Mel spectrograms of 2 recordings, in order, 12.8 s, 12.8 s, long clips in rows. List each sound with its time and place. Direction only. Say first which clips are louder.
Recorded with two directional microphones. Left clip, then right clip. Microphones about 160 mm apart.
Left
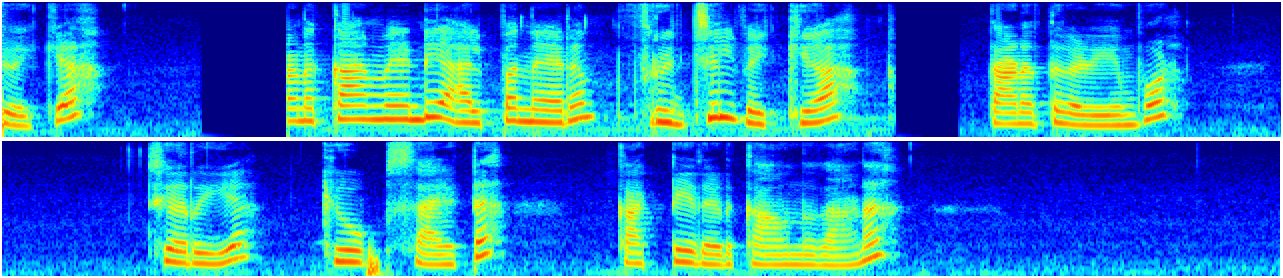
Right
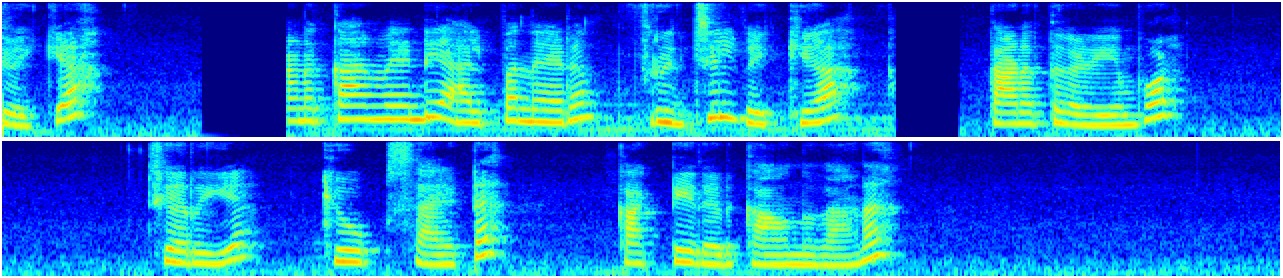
0.0 s speech: left 11 dB; 35° left (ahead or behind)
7.1 s a woman's voice: left 12 dB; 35° left (ahead or behind)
